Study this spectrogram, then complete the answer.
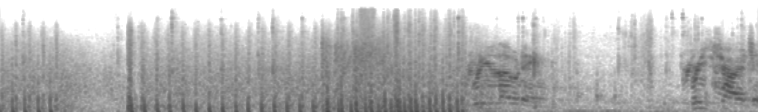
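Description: Rapid automatic gunfire in an Apex Legends match, a loud sustained burst of close shots in quick rhythm lasting several seconds, then fading as game voice lines and speech-like chatter follow.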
